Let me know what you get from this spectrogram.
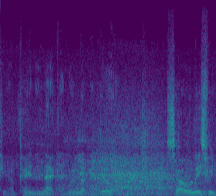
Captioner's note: laughter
